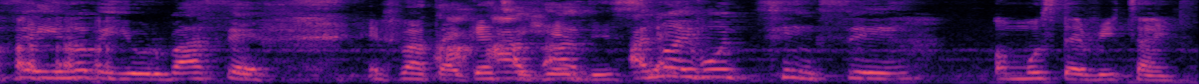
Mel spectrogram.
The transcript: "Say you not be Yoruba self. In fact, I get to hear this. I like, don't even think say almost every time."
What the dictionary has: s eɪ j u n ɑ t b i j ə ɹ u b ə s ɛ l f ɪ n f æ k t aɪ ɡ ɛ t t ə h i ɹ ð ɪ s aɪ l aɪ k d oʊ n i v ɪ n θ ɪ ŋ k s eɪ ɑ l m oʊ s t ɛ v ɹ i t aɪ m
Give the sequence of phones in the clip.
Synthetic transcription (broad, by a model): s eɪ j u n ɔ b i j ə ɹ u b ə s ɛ f ɪ n f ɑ k t aɪ ɡ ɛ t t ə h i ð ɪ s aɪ n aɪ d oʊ i v ɪ n t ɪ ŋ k s eɪ ɑ l m oʊ s t ɛ v ɹ i t aɪ m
